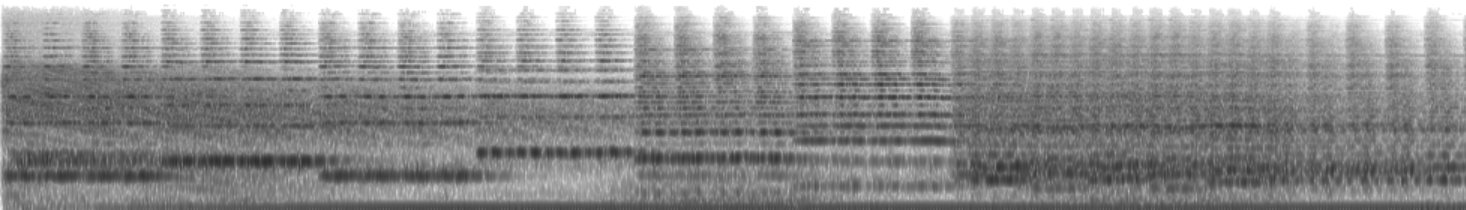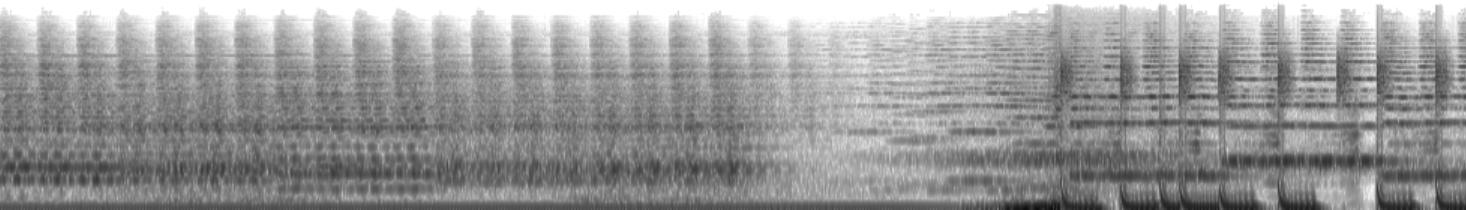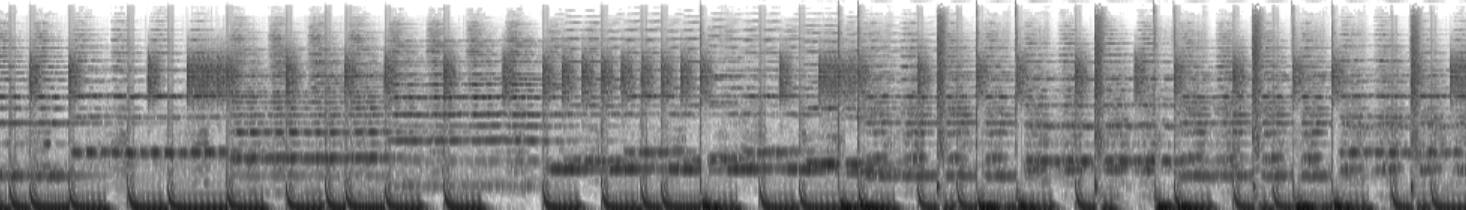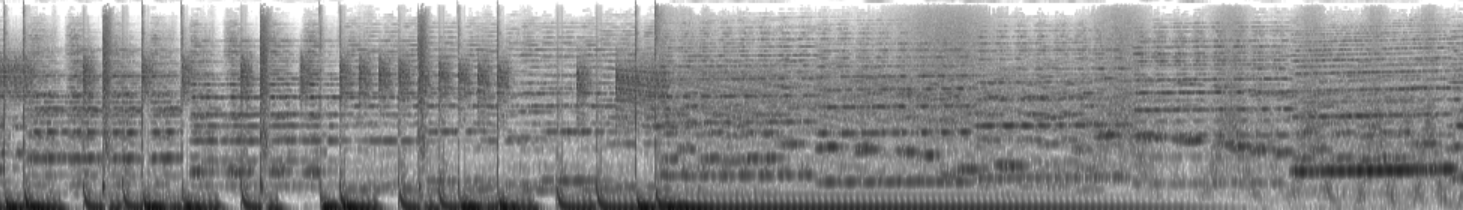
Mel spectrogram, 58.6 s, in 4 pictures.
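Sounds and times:
remix music: 0.0s - 58.6s.

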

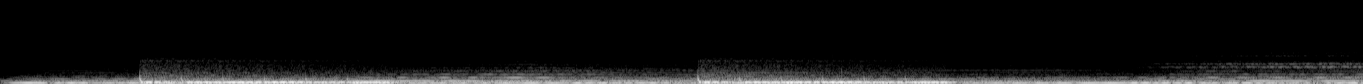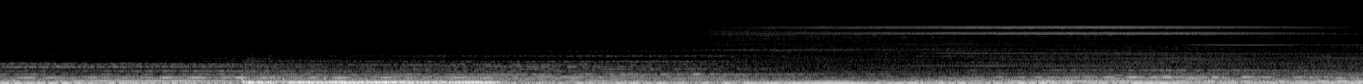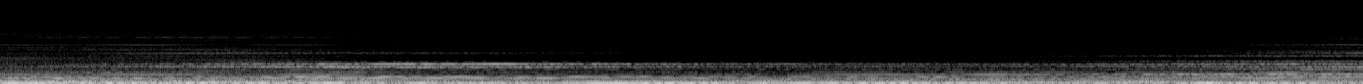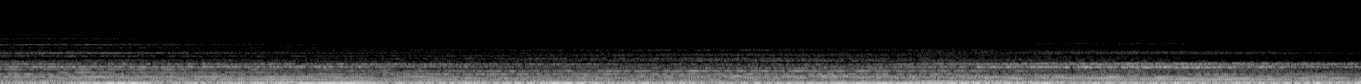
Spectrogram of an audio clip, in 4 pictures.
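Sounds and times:
ambient scene: 1.4s - 54.4s.

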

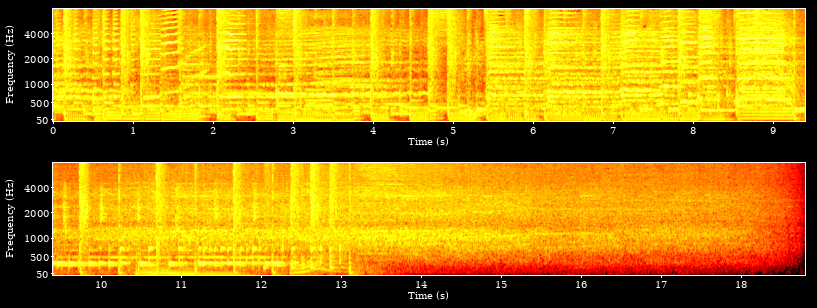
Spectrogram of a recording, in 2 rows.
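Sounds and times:
disco song: 0.0s - 13.6s.

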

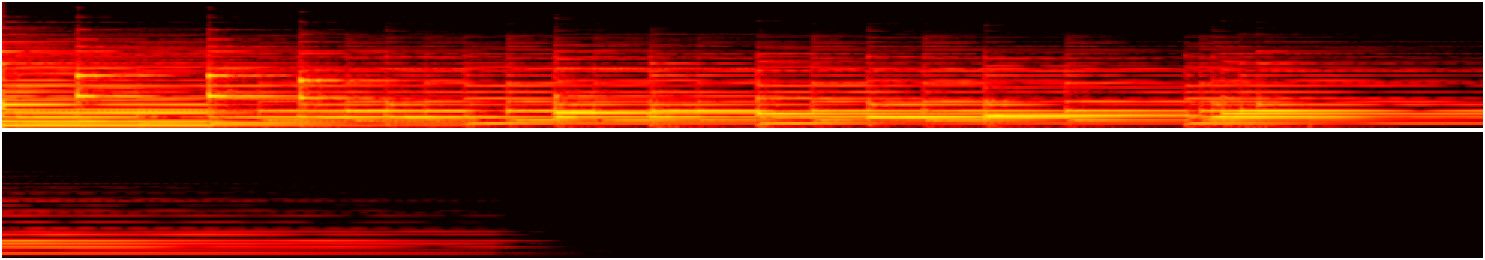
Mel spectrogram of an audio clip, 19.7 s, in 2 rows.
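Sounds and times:
piano piece: 0.0s - 13.1s.

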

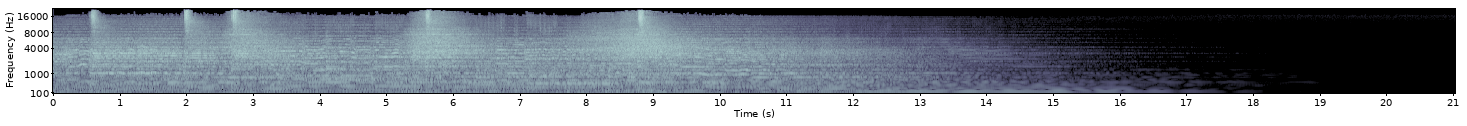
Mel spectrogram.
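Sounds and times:
dark music with full guitars: 0.0s - 16.5s.

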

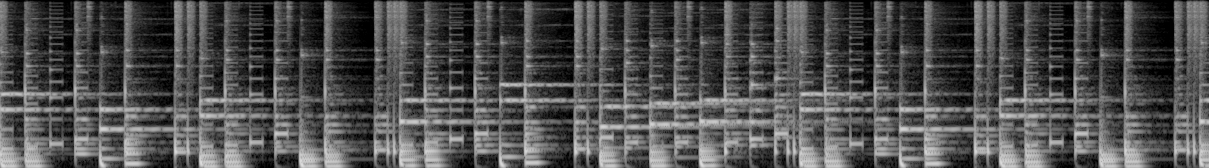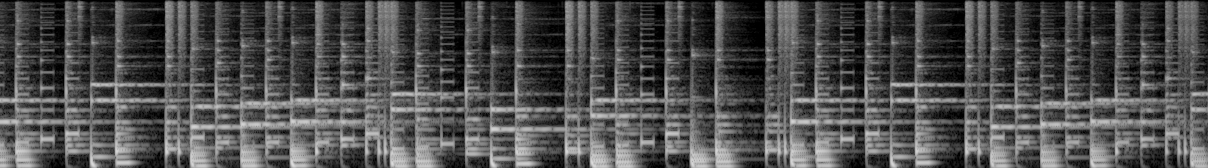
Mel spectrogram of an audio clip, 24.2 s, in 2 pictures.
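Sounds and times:
toy draw result background music: 0.0s - 24.1s.

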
